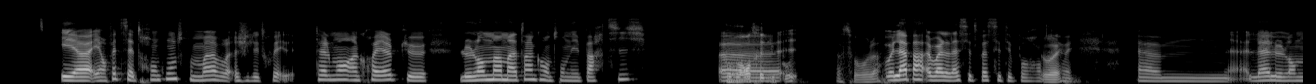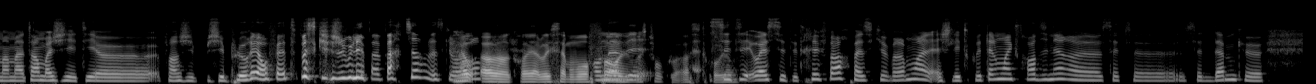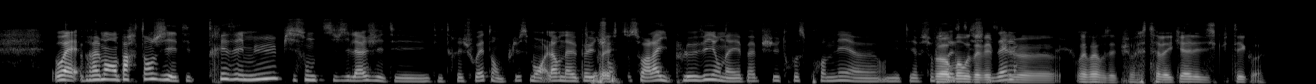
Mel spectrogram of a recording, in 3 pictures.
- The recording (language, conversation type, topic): French, podcast, Te souviens-tu d’un voyage qui t’a vraiment marqué ?
- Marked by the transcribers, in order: laughing while speaking: "parce que je voulais pas partir"; tapping; laughing while speaking: "Ouais"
